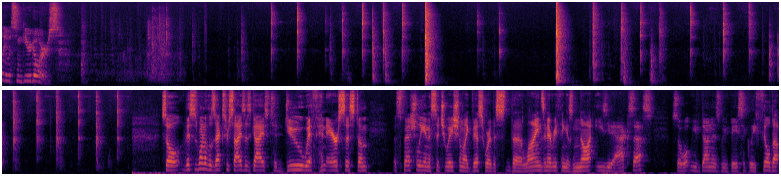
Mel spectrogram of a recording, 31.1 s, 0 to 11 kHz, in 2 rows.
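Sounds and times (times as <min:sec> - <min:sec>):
air cylinders snapping: 0:05.4 - 0:08.6, 0:11.1 - 0:18.1.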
